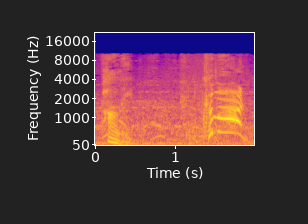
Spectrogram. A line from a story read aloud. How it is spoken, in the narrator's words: Sir Robert was shouting at the delaying few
